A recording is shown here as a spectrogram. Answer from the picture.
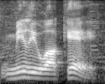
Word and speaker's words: Milwaukee: espied it is actually it's pronounced Milwaukee which is Algonquin for the good land dice commander wishes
